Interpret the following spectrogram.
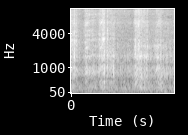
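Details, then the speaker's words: Traxxas X-Maxx RC truck after an 80kg PowerHD servo upgrade, driven after crashes with a cracked front bulkhead: harsh gritty rattling whir in uneven surges; front wheels don't drive, front differential damaged. "you know what I'm kind of sick of hearing that noise I think we're gonna end the video there even on the front diff definitely didn't survive"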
